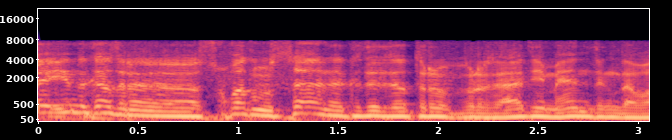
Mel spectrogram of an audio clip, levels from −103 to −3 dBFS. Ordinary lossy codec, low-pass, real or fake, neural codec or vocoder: none; none; real; none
